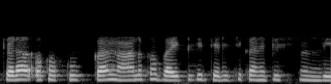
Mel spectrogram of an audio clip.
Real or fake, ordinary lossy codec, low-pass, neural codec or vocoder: fake; none; 3.6 kHz; codec, 32 kHz, 1.9 kbps, SNAC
